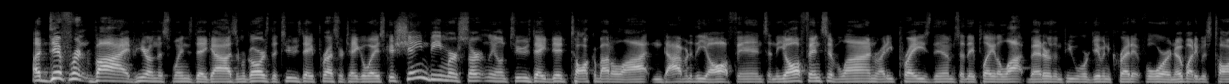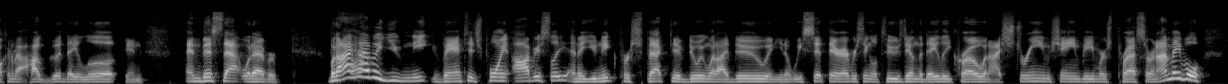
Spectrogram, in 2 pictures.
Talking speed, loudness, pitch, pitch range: 250 wpm, -24 LUFS, 135 Hz, 125-150 Hz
